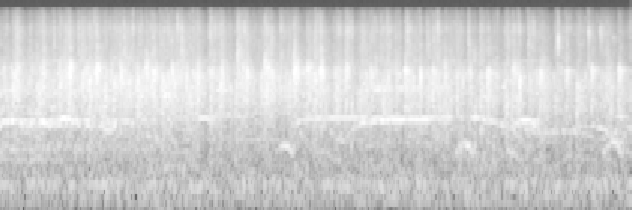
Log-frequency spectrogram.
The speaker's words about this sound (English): Oh, clap your hands and love the Lord with me tonight.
